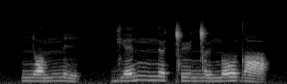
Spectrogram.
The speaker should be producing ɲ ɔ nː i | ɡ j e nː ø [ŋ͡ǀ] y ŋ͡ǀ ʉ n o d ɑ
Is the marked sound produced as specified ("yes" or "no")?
no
